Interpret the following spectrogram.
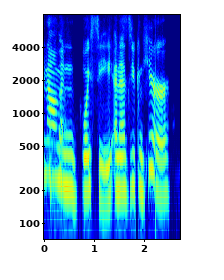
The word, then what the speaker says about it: Boise: and people are like, "It's not Boise, it's Boise," and I'm like, "Okay, cool. Like, not a big deal, right?" But now I'm that way where people say it wrong, and I'm like, no, it's Boise.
